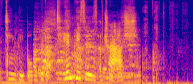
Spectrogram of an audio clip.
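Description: A young woman talks close by, with animation.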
